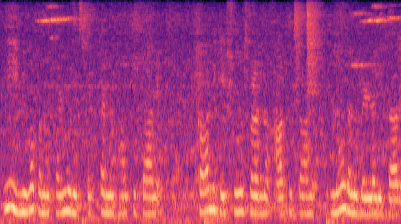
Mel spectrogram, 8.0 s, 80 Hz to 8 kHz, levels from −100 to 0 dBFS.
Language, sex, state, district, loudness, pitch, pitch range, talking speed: Kannada, male, Karnataka, Dakshina Kannada, -16 LUFS, 230 Hz, 225-245 Hz, 90 wpm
